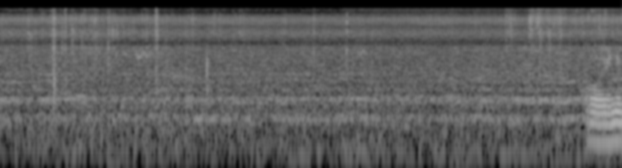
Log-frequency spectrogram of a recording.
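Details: ['Wild Asian honey bee colony (Apis cerana) nesting in shrubs, a continuous even drone of many bees, soft clicks scattered through, then a louder handling noise at the very end.']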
